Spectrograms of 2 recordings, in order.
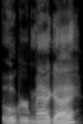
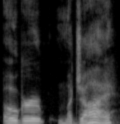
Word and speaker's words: Ogre Magi: how to say it I thought it was ogre Magi that is not correct it is the ogre Mai because I don't know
